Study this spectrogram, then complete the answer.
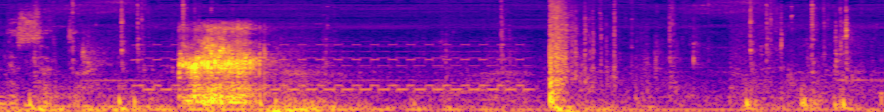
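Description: A telephone rings inside a video game with a bright, close electronic trill, followed by a sustained tone and a sharp burst of game noise, all under low background activity.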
